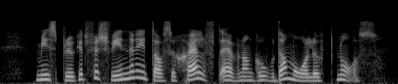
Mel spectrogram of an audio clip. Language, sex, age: Swedish, female, 27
